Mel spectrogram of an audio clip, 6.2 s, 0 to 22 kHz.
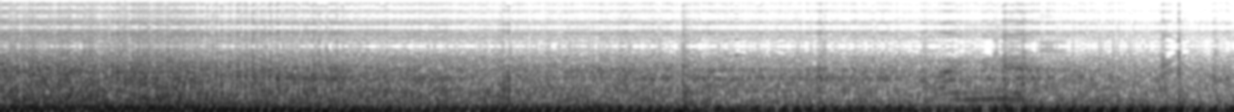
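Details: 2009 Kawasaki Teryx 750 fuel-injected, after the fix (nail inserted in center section) for backfiring and power loss when warm: deep steady thumping about four beats a second, no pops or stumbles; runs perfect.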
